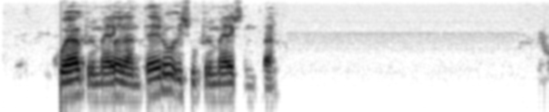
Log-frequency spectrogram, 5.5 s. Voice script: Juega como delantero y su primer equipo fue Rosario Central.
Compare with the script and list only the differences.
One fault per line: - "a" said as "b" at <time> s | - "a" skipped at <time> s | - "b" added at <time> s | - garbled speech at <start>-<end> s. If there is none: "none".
- "como" said as "primer" at 0.8 s
- "equipo fue Rosario" skipped at 2.3 s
